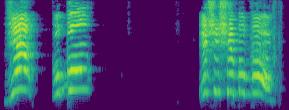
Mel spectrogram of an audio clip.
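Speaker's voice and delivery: loud, high coaxing call with a treat; coaxing shout. Real, not acted. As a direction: lure the dog back, calling loudly. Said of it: "Désolée si je crie". (appel fort et aigu avec une friandise)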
